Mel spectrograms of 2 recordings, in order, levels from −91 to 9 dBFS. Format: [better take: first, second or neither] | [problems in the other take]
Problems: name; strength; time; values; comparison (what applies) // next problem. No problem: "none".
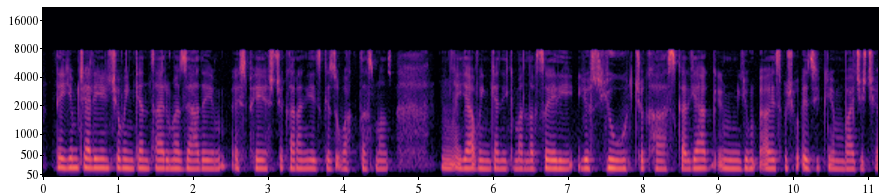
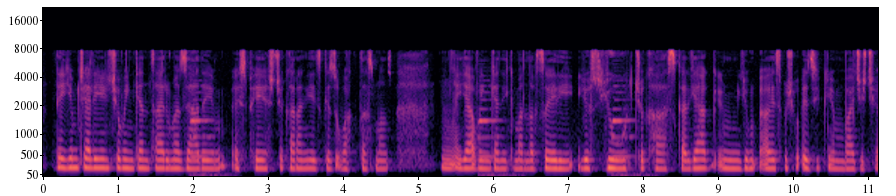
first | background sound (Wind instrument, woodwind instrument); 10 dB below the speech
